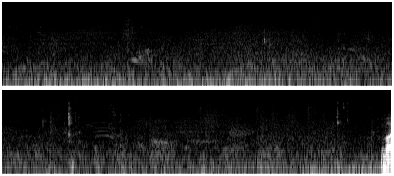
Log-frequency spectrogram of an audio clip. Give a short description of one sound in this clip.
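Magic spells crackle and whoosh amid the clash of battle.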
